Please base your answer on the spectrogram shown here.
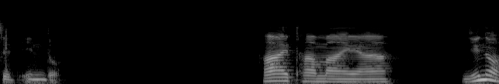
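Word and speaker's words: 인도: India is in Korea we pronounce it Indo.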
